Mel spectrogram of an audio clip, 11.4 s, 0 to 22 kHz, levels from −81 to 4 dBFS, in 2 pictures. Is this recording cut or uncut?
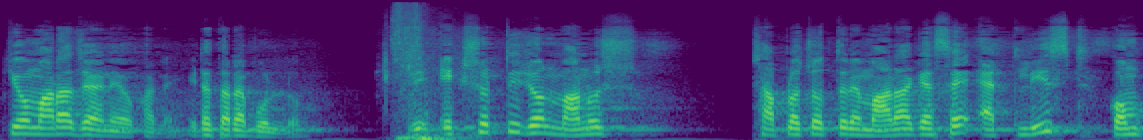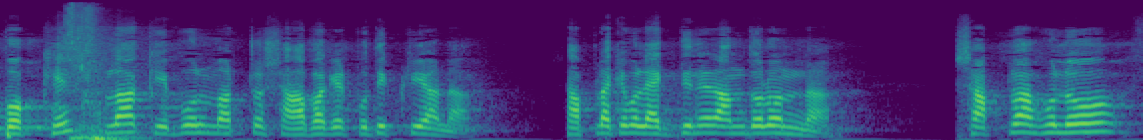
cut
